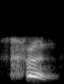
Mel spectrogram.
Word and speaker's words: Groen: 8.1 FM taking care of business with grown now grown is a Dutch name right I mean how do you pronounce it in Dutch in Dutch is pronounced croon which is actually the Dutch word for green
